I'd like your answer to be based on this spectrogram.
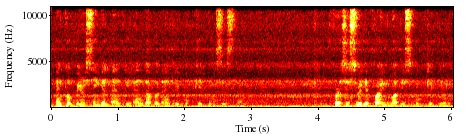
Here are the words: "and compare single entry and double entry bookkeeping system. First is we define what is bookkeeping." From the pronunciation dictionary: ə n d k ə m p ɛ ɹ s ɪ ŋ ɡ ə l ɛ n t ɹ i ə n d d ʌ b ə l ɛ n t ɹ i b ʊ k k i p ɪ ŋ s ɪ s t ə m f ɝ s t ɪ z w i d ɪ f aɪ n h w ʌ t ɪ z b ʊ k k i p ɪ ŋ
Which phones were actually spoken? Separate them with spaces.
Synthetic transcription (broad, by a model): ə n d k ə m p ɛ ɹ s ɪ ŋ ɡ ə l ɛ n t ɹ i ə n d d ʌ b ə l ɛ n t ɹ i b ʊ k k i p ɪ ŋ s ɪ s t ə m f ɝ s ɪ s w i d ɪ f aɪ n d w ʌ t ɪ s b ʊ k k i p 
